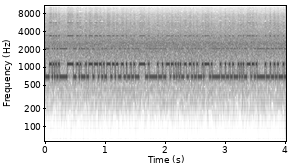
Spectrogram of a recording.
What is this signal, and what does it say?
RTTY (50 baud, 450 Hz shift), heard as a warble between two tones, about 920 Hz centre, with radio static. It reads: … ALP5Q YI3Q6 …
